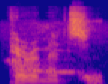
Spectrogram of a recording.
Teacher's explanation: you stressed mids but you need to stress the first syllable pyramids like that pyramids you need to stress the first one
